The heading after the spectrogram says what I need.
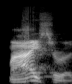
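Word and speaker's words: מעשר: Means 10th in the Hebrew, and it's pronounced ma'ashera.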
